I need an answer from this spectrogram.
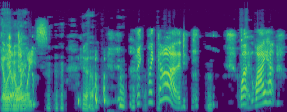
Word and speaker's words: Illinois: is a dinner like Illinois my god what why I have a letter that you're not going to say yeah like Collins that's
